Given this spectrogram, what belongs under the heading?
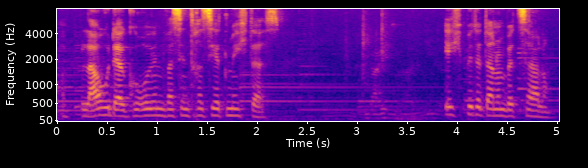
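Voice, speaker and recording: An actress playing a curt, indifferent young barmaid in a German radio play. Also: female voice, lowish voice, fairly even intonation, moderate pace, close to an everyday voice. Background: guitar music.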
